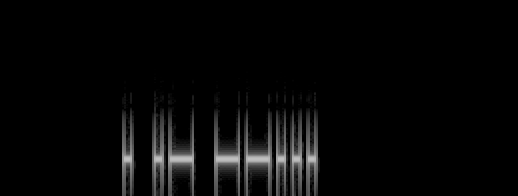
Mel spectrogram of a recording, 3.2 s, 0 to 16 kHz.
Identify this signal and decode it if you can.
Morse code, heard as a keyed tone, about 25 wpm, 700 Hz. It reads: EA7
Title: Callsign Prefixes for Top 25 DXCC - 25wpm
